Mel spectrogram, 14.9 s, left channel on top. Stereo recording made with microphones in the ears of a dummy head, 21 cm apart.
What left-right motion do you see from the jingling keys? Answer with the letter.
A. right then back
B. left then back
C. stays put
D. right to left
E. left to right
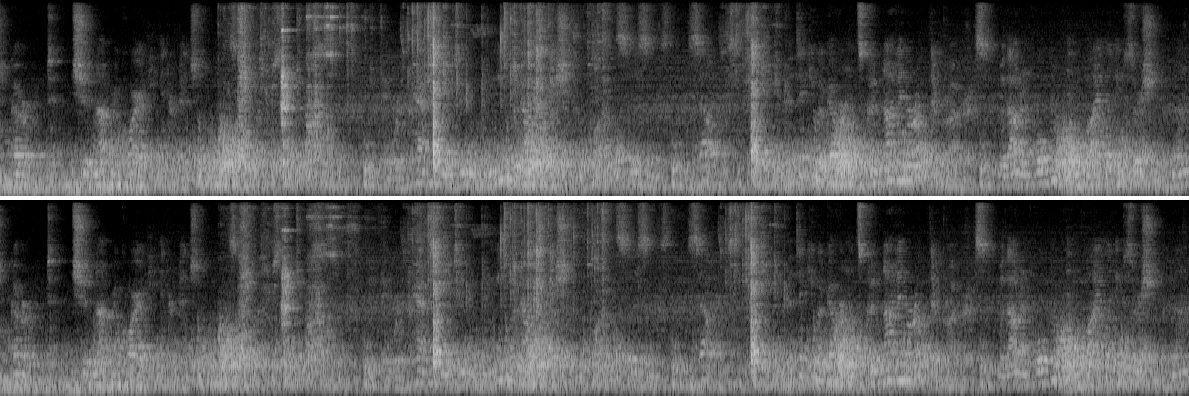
E.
